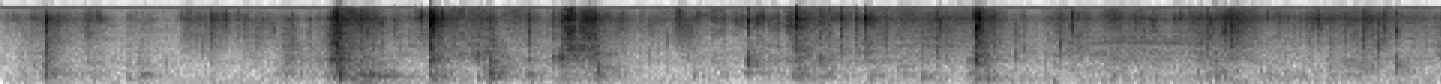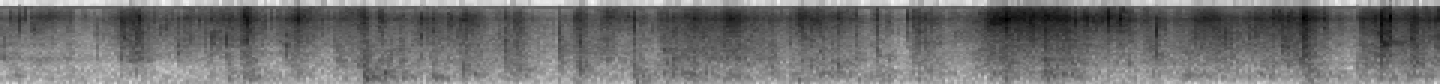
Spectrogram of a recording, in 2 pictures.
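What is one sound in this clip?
Cardboard flaps scrape and rustle as a box is opened.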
